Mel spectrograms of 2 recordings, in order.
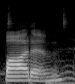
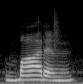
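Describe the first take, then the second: Both takes have the same delivery.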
